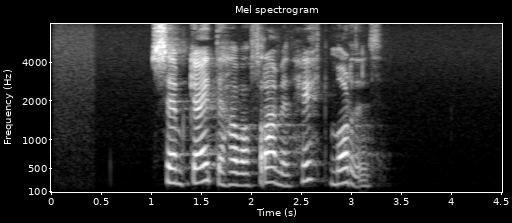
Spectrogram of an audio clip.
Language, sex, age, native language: Icelandic, female, 20-29, Icelandic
